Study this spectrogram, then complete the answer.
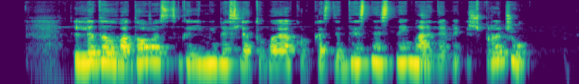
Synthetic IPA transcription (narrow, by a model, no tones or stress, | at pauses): lʲɪd̪ɐlˠʋɐd̪oːʋɐsɡɐlʲɪmʲiːbʲeːslʲiɛt̪ʊʋoːjɛkʊɾkɐsd̪ʲɪd̪ʲɛsʲnʲeːsnʲɛɪmɑːnʲɪmʲɪʔɪʃpɾɐd͡ʒʲuː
